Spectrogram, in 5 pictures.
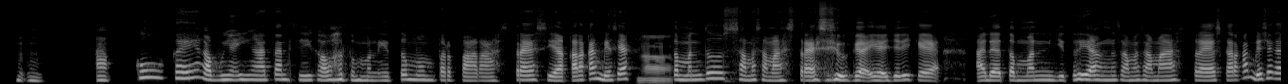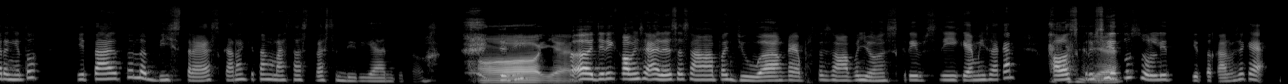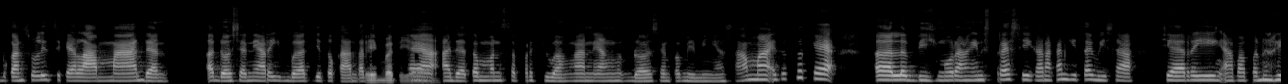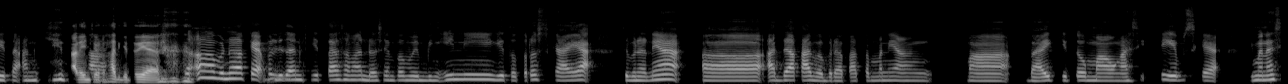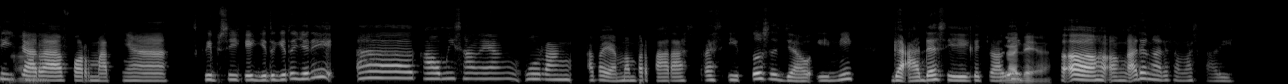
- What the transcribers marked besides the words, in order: laughing while speaking: "kalau"; laughing while speaking: "juga"; chuckle; chuckle; in English: "sharing"; laughing while speaking: "penderitaan"; chuckle
- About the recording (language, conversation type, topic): Indonesian, podcast, Apa yang bisa dilakukan untuk mengurangi stres pada pelajar?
